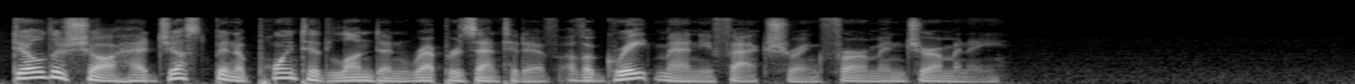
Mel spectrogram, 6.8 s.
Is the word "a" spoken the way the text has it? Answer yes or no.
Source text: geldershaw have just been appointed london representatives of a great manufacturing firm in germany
yes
